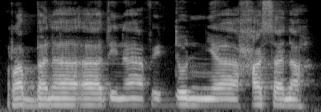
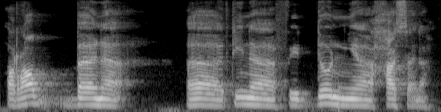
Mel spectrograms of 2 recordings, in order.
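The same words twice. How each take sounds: First: The r is pronounced thin and light. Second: The r is pronounced thick and heavy. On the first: The speaker calls it wrong. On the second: The speaker calls it right.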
